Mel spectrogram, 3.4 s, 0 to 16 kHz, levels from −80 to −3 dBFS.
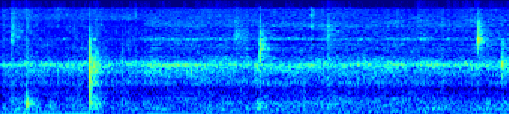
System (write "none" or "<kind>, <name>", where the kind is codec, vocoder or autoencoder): codec, SNAC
